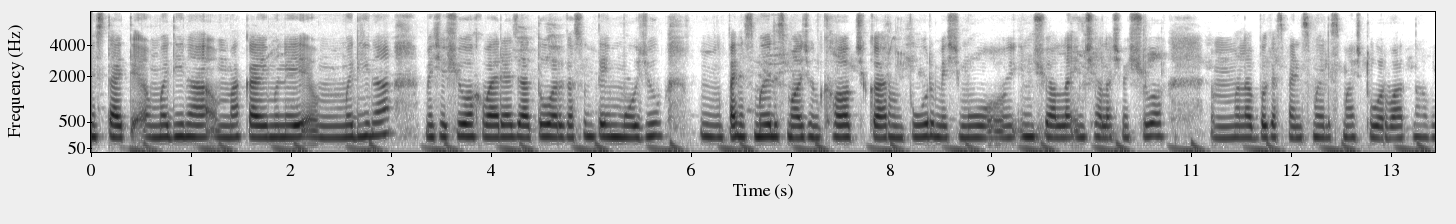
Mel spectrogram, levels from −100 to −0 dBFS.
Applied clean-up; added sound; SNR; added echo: neural mask model DeepFilterNet 3.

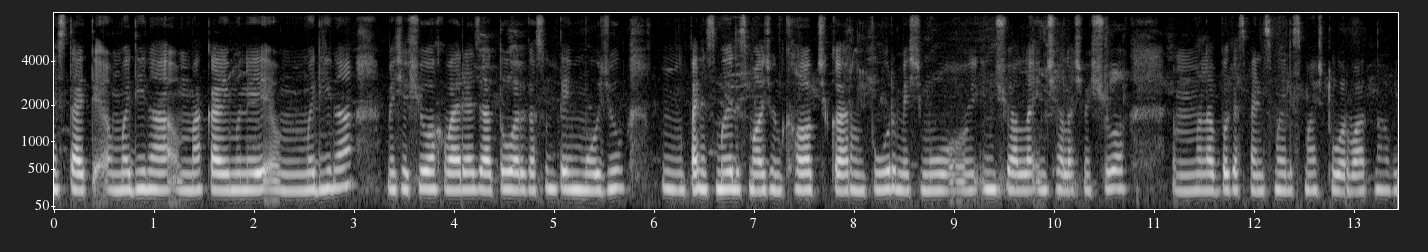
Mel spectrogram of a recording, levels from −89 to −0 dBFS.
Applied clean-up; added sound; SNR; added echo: none; none; none; none.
